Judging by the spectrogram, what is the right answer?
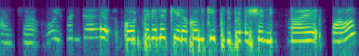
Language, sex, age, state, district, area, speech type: Bengali, female, 18-30, West Bengal, Kolkata, urban, conversation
